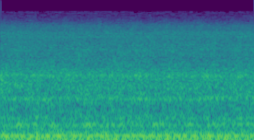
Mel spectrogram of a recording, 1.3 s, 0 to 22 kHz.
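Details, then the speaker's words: Toyota Tacoma 2.7L during misfire diagnosis: smooth, even idle at about 800 rpm with no shake, vibration or missing beat, running cleanly on all cylinders; the injector is working, so this is a normal idle. "idle is still high right now the RPM is about 800 so there's no vibrating there's no shaking so that means the injector is working"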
